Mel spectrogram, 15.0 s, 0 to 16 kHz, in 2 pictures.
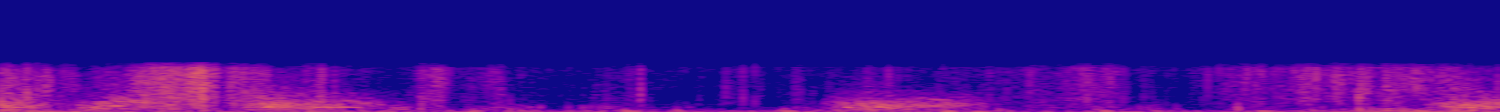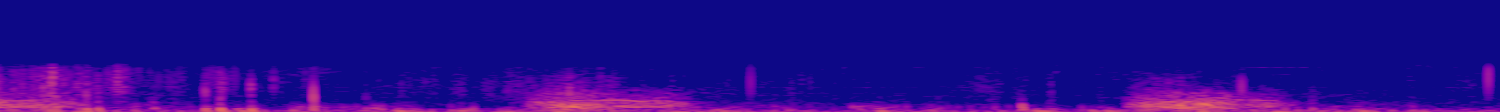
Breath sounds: Inhalation: 4.10-5.03 s, 7.13-8.06 s, 10.17-11.10 s, 13.19-14.12 s
Wheeze: 4.10-5.03 s, 7.13-8.06 s, 10.17-11.10 s, 13.19-14.12 s

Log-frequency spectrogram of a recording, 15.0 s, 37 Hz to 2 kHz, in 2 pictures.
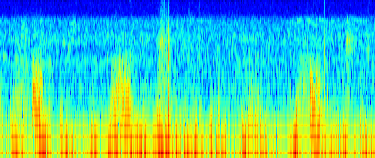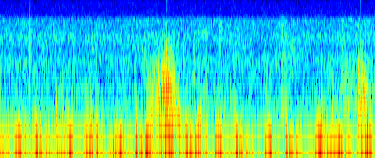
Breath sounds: Inhalation: 0.14-0.56 s, 2.14-2.65 s, 5.93-6.65 s, 10.50-11.14 s, 14.61-15.00 s
Exhalation: 0.54-1.05 s, 3.05-3.46 s
Crackles: 2.10-2.60 s, 10.50-11.14 s

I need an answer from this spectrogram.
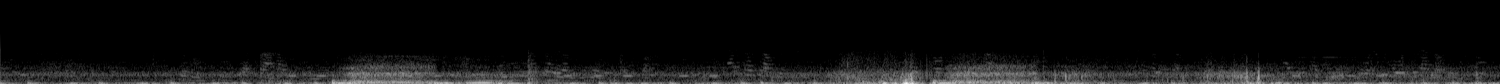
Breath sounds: Inhalation: 3.29-4.49 s, 8.26-9.25 s
Exhalation: 4.49-5.70 s, 9.26-11.47 s

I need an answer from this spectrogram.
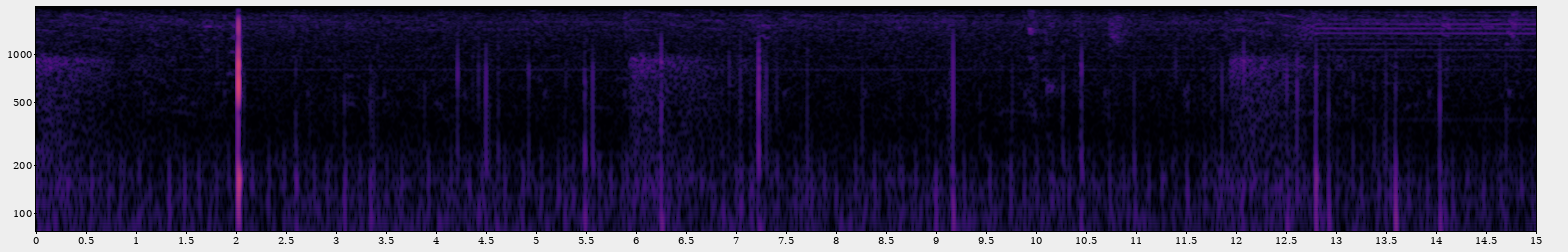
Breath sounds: Inhalation: 0.00-0.76 s, 5.82-7.42 s, 11.92-13.05 s

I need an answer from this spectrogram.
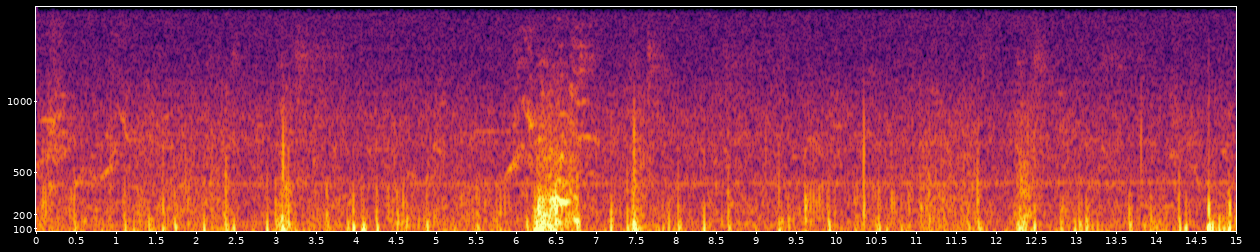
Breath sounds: Inhalation: 6.15-6.84 s
Exhalation: 7.30-7.67 s
Crackles: 6.15-6.84 s, 7.30-7.67 s

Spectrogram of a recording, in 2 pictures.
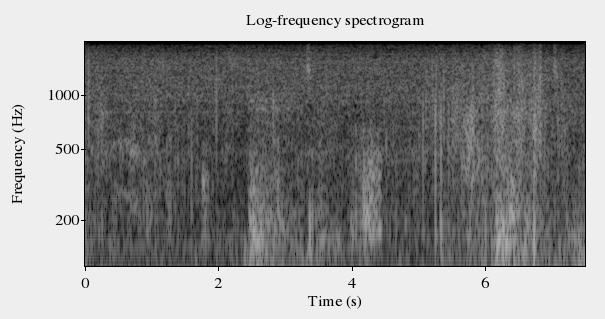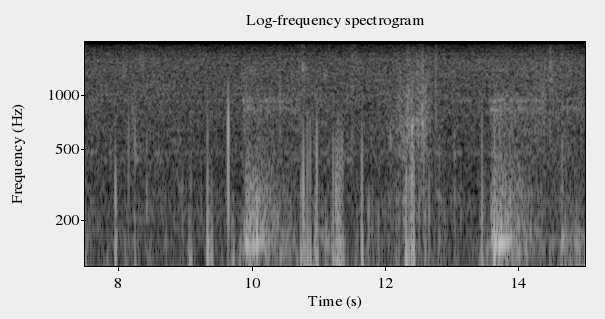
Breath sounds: Inhalation: 2.35-3.28 s, 6.12-6.96 s, 9.84-10.73 s, 13.64-14.50 s
Wheeze: 13.57-13.90 s

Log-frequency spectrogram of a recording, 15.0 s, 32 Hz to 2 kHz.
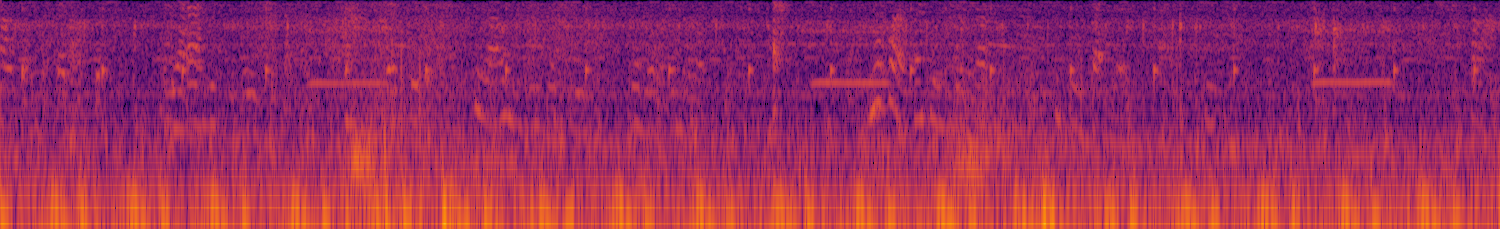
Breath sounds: Inhalation: 3.34-4.26 s, 9.30-10.23 s
Crackles: 3.34-4.26 s, 9.30-10.23 s

